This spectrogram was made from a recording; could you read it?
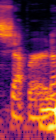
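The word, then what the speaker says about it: Sheppard: And people loved my last name because it's Shepherd. And even though it's spelled like P-P-A-R-D, it's not like a herder of sheeps.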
